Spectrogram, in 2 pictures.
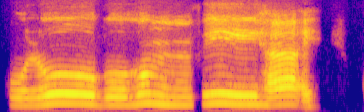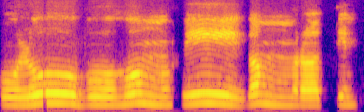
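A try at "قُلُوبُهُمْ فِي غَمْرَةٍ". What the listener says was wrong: Qulubuhum fi, bukan fiha. Qulubuhum fi gomrotin. Diulang lagi.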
